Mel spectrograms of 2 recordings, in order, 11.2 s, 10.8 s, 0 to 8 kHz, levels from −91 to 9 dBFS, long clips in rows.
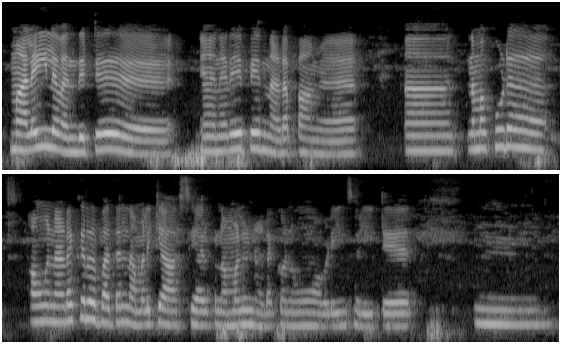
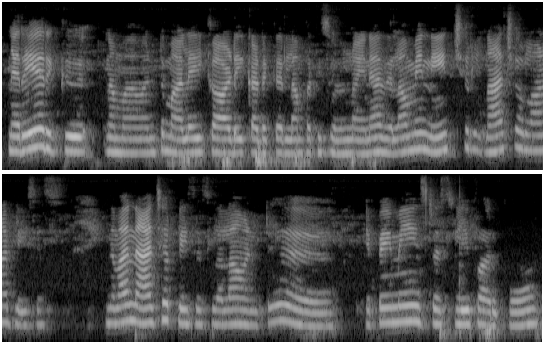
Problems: none marked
